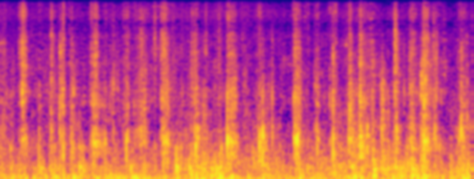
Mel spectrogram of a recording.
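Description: Mares' hooves clip-clopping at a steady walking rhythm on a hard surface, close by, with faint background sounds and no talk.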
